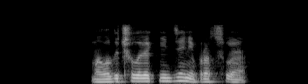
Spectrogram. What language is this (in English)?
Belarusian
